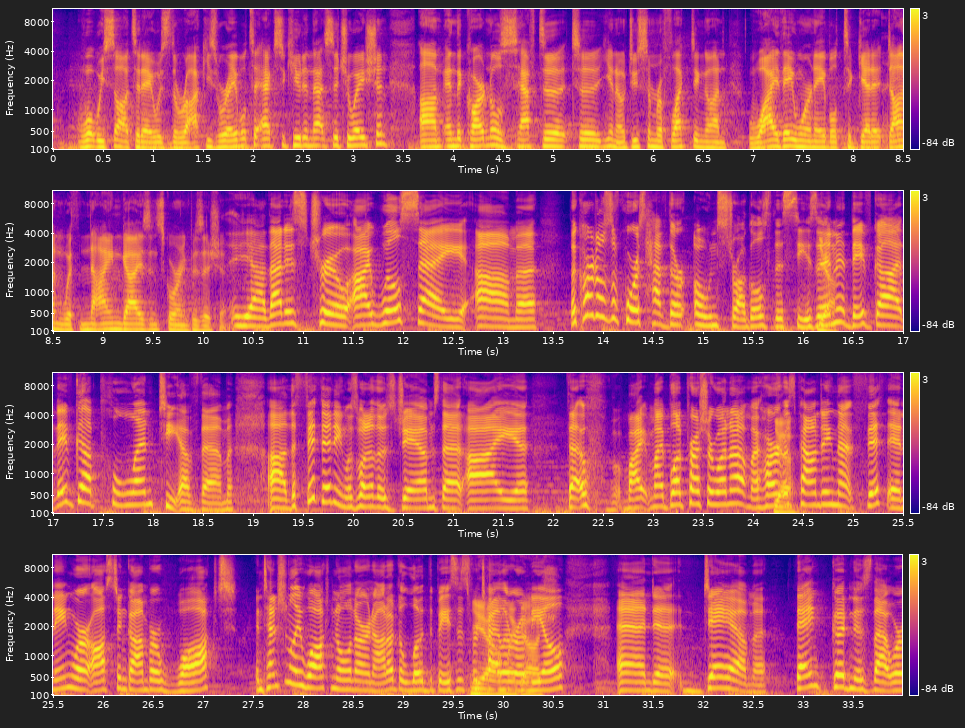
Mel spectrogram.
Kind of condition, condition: setting, busy venue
